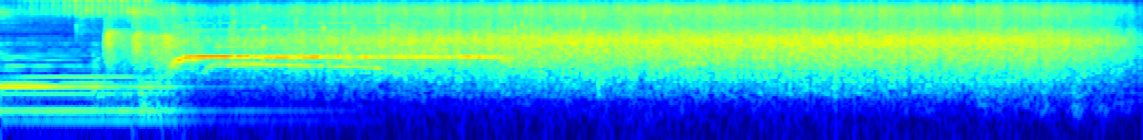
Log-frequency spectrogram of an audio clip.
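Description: A song ends on a held chord, then an audience applauds and cheers from about a second in, with a long high tone over the clapping for a few seconds. The applause cuts off suddenly at the end.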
